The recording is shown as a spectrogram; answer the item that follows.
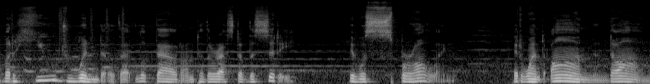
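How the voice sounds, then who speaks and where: A man's voice: medium pitch, warm tone. A man reading scripted story narration for an audio drama, with music underneath.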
